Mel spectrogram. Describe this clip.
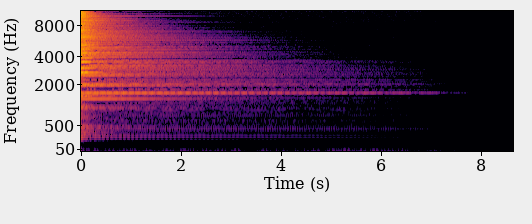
bell ride 15
rides - bells, ride, bell, dw, ludwig, yamaha, tama, crash, cymbals, drum kit,
drums, percussion, sabian, cymbal, sample, paiste, zildjian, pearl
pearl, cymbals, cymbal, sample, zildjian, dw, bells, yamaha, sabian, kit, ludwig, rides, crash, paiste, drums, ride, tama, bell, percussion, drum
